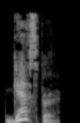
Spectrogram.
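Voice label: "gasper", British English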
